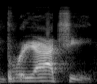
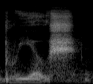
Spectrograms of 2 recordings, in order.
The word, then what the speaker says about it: brioche: Because he was like, what is this briachi? I'm like, it's pronounced brioche.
